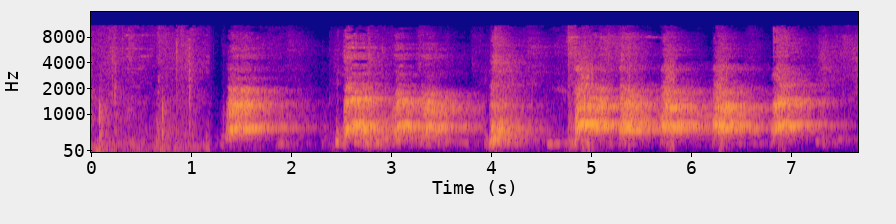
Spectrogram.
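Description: Several dogs bark repeatedly in animal shelter kennels, loud reverberant overlapping barks in quick bursts, with a brief quieter clatter at the start before the barking begins.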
